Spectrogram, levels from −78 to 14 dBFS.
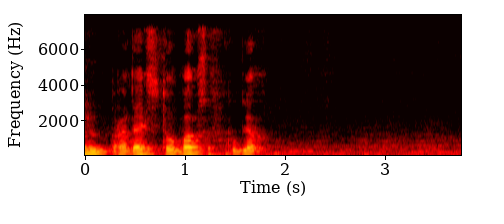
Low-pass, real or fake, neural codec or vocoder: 7.2 kHz; fake; codec, 44.1 kHz, 7.8 kbps, Pupu-Codec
